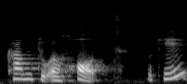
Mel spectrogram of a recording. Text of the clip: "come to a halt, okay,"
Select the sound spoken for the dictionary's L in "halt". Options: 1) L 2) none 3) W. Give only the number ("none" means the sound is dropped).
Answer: 2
